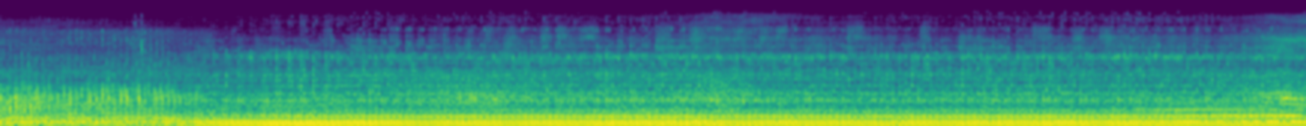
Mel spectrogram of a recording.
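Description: Several motorcycles idling together, then from about a second and a half in a single motorcycle engine idling steadily close by.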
